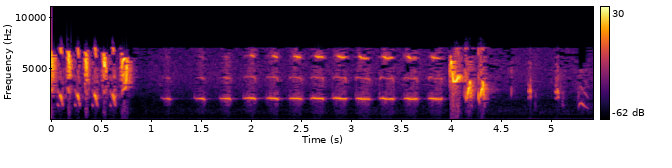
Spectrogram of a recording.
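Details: Greater green leafbird, presented as a national champion singer, giving a burst of fast harsh chirps, then a series of clear whistled notes repeated about four times a second, ending in a loud harsh rising note and scattered chips.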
